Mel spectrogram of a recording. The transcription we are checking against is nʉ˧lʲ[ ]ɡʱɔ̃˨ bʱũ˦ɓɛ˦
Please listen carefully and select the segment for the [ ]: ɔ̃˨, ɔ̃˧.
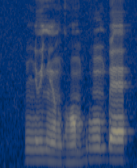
ɔ̃˨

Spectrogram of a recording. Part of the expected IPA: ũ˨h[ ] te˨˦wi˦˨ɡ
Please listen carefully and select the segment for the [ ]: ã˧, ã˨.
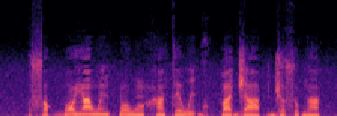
ã˨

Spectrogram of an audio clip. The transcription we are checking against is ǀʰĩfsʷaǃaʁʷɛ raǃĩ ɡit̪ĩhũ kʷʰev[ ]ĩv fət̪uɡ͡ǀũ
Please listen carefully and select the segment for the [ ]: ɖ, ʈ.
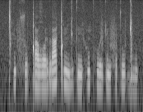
ʈ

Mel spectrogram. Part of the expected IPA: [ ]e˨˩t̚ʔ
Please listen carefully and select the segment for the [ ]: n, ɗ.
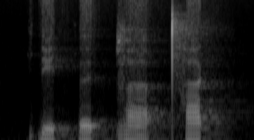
ɗ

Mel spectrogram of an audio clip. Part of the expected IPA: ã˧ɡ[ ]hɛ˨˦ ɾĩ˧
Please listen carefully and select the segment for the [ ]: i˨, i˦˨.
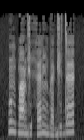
i˨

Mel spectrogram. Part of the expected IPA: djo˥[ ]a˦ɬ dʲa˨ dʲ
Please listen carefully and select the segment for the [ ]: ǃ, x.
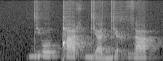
ǃ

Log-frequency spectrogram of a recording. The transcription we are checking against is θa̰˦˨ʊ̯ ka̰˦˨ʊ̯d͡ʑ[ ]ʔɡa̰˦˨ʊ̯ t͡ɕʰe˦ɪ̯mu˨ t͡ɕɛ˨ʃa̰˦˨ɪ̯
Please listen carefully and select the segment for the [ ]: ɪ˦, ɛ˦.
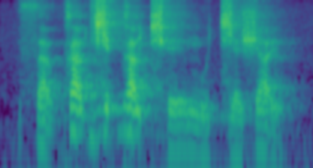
ɛ˦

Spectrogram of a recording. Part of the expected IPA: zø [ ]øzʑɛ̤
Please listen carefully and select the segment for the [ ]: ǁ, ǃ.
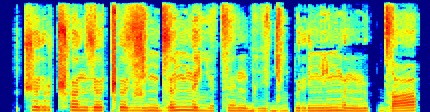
ǁ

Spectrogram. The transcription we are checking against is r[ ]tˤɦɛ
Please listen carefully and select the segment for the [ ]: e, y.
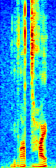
e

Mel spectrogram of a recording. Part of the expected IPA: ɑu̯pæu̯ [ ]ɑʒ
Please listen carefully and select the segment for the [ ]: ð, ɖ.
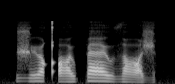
ð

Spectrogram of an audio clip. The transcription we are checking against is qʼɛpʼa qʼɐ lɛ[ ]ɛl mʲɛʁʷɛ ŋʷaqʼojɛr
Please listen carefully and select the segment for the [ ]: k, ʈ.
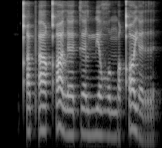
k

